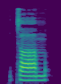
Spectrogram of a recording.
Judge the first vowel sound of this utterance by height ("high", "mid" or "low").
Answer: low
